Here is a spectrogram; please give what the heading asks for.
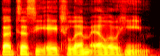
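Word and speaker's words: בצלם אלהים: The Hebrew phrase is Betselem Elohim, Betselem, pronounced Betsehlem Elohim.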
